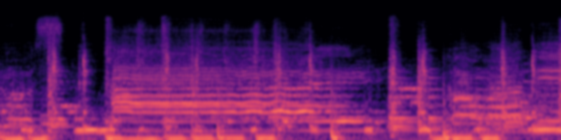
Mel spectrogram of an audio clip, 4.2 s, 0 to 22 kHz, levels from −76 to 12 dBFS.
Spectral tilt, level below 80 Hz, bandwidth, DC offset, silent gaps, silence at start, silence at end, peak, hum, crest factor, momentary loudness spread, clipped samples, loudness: -6.5 dB/octave; -20 dBFS; 13 kHz; under 0.1%; none; 0 s; 0 s; -2 dBFS; none; 12 dB; 3 LU; under 0.1%; -17 LUFS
